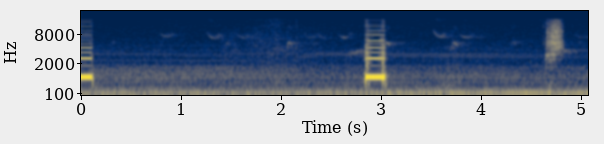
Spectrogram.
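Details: IX12 transmitter giving two short, sharp electronic beeps about three seconds apart in a quiet room, even mid-flight; random alarm of unknown cause, owner guesses it relates to having Wi-Fi and Bluetooth turned off.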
